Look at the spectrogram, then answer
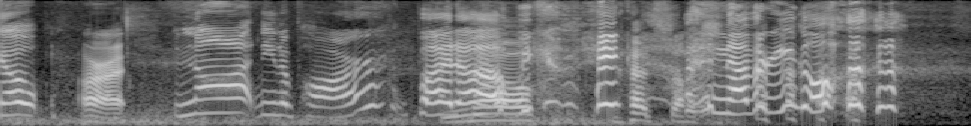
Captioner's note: laughs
